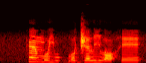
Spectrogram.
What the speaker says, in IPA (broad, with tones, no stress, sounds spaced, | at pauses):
k ɛ̃˦ m o˧ j u˨ ɡ͡b o˨˦ d͡ʒ ɛ˧ l i˧ l ɔ˨ h e˧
